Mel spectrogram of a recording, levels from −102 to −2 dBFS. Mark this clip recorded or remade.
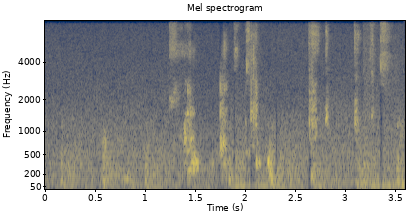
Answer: recorded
